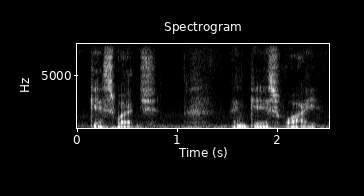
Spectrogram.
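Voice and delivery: conspiratorial whisper; teasing whisper. Real, not acted. Vlogger whispering a teasing quiz to his viewers. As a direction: whisper it as a knowing tease.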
